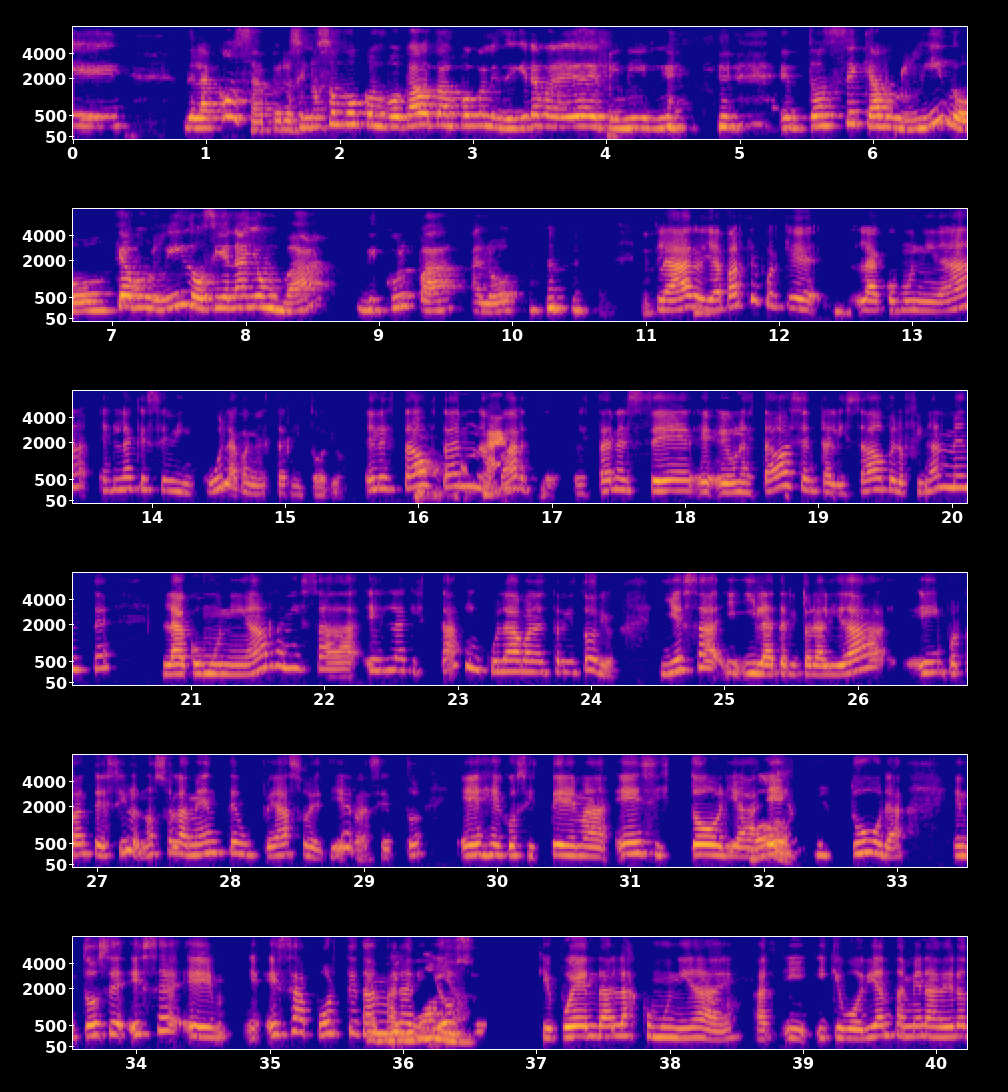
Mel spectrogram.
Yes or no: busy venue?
no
